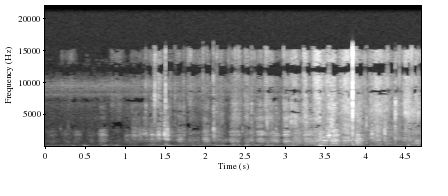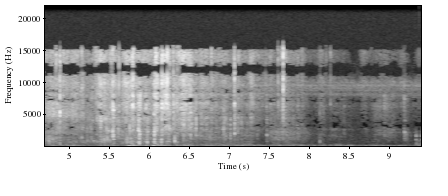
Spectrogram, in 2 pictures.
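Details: Two Central Asian Shepherd Dogs playing with an empty bucket in the woods in Oregon on a hot day; rapid, breathy panting in quick irregular bursts, with knocks and rustling from the play.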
